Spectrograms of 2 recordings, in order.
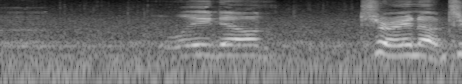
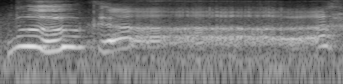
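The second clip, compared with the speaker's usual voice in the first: high, crying call, rising at the end; crying out her name; 13 semitones higher than usual. Real, not acted. Streamer calling out to her fallen ally Luca, crying call. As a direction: call out to a lost friend, half sobbing. NPC Lucatiel dies on stream.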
